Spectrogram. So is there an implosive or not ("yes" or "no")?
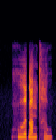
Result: yes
